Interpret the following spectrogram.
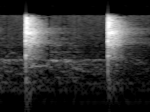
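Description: A gavel struck twice, about a second and a quarter apart. Each is a sharp rap with a short ringing tail, calling a court to order.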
